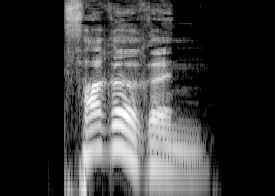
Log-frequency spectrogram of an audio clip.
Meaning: female pastor (clergywoman who serves and heads a parish)
- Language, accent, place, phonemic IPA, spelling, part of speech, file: German, Germany, Berlin, /ˈpfaʁəʁɪn/, Pfarrerin, noun, De-Pfarrerin.ogg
